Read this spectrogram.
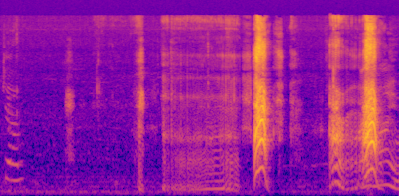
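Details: Pomeranian indoors, one of the pair Pon and Simba, gives two loud, sharp bark bursts after a quiet stretch with faint rumbling and soft voices.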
